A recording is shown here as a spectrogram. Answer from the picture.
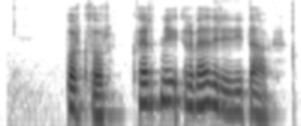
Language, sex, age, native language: Icelandic, female, 50-59, Icelandic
